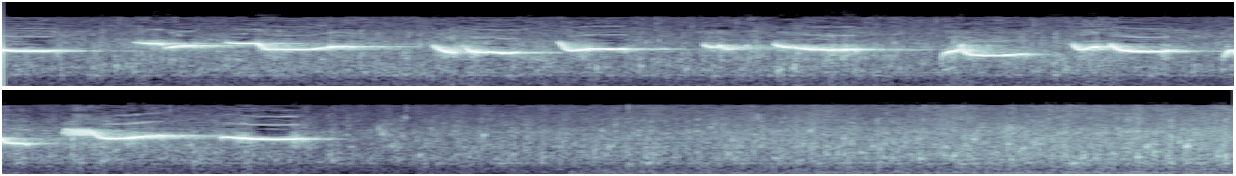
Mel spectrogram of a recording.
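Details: Rufous-bellied thrush, the zorzal colorado of Argentina, delivering about eleven quick whistled phrases over five seconds, each slurred and slightly varied, then the song stops and only a soft hiss of background noise remains.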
